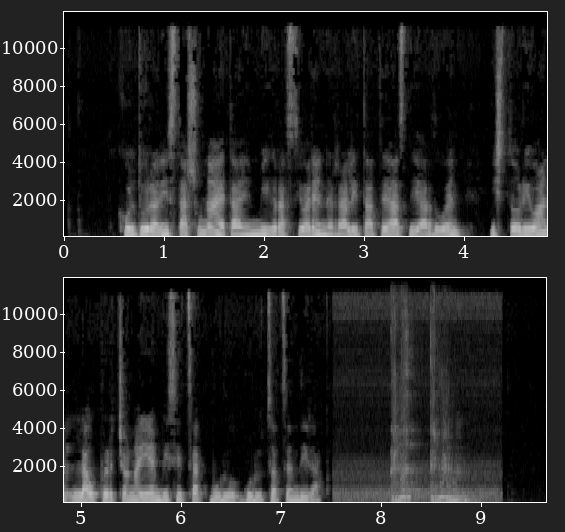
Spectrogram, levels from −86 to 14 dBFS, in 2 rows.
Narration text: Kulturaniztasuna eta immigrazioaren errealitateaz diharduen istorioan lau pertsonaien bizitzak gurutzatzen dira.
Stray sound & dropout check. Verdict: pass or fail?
fail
